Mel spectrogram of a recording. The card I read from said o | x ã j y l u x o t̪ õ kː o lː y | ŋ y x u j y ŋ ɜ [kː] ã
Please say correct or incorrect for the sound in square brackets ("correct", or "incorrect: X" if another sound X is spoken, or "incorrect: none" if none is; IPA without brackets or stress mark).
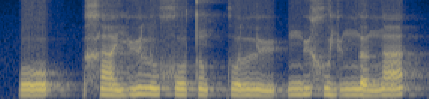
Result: incorrect: ŋ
